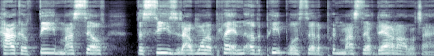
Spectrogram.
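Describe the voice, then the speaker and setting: A woman speaks very fast at a fairly high pitch. Vocal fry runs through her voice. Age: 40s. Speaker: life and career coach. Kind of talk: live-streamed coaching talk. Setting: live stream to social media. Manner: casual, conversational.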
